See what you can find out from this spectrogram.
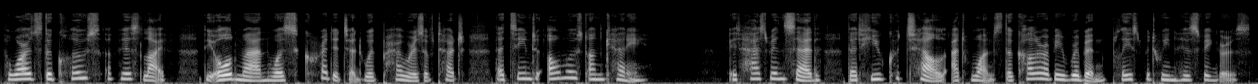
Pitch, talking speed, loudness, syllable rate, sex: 215 Hz, 180 wpm, -20 LUFS, 4.9 syllables/s, female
